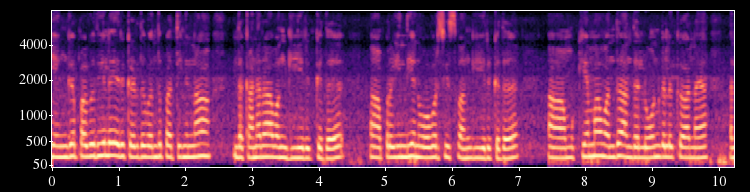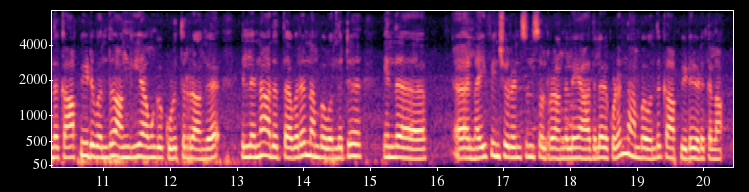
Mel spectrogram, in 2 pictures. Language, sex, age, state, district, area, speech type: Tamil, female, 45-60, Tamil Nadu, Salem, rural, spontaneous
